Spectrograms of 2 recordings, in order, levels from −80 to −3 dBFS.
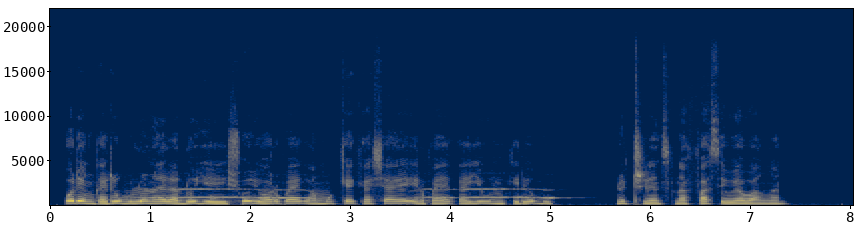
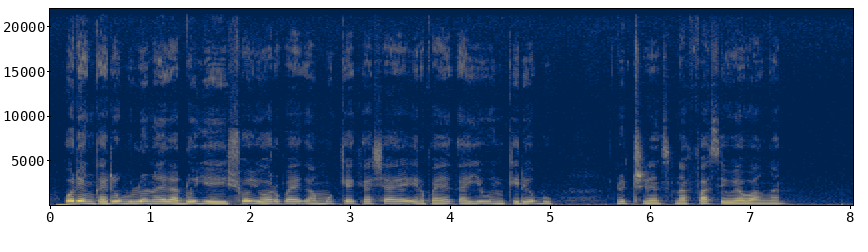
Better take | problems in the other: second | noise reduction (neural mask model RNNoise)

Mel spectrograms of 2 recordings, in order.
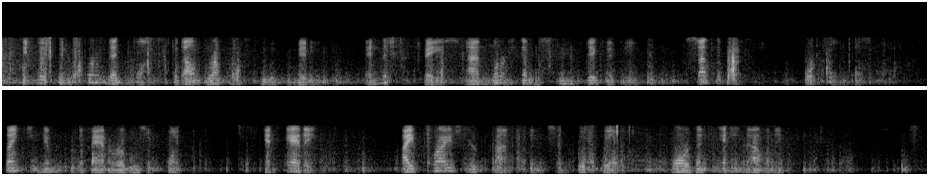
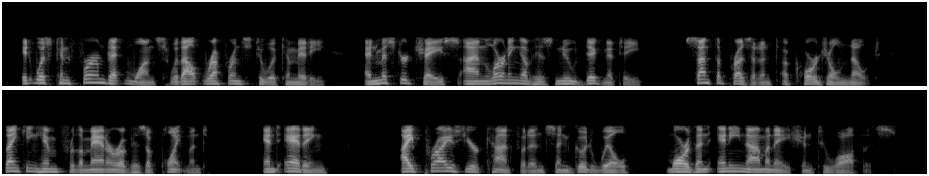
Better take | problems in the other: second | noise reduction (neural mask model RNNoise)

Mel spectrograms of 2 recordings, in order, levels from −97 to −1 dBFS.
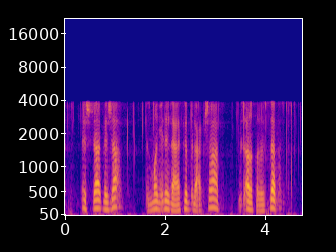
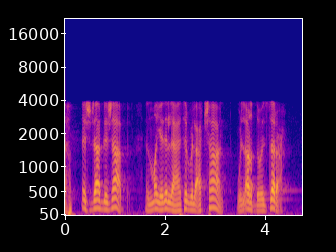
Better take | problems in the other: second | noise reduction (neural separator model SepFormer WHAMR!)

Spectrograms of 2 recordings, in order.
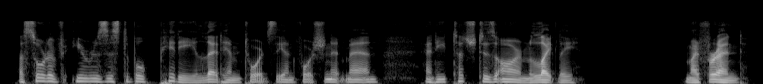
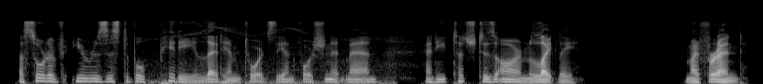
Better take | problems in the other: first | background sound (Bird); 16 dB below the speech

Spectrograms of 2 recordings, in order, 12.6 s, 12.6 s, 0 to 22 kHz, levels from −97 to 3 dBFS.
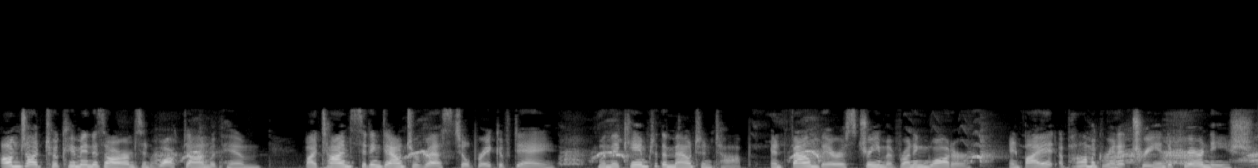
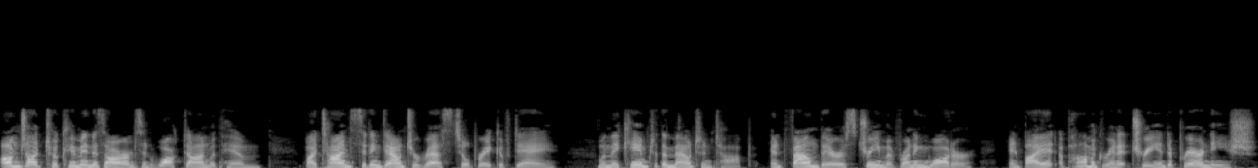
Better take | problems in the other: second | background sound (Bird vocalization, bird call, bird song); 12 dB below the speech

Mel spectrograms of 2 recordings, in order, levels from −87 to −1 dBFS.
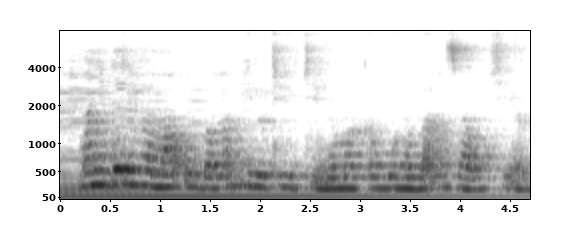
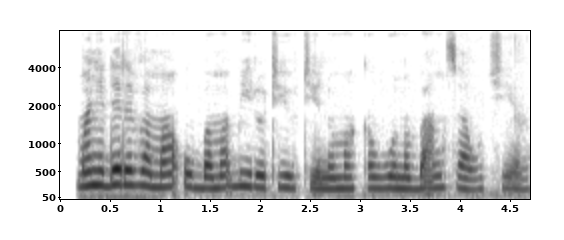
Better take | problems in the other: second | background sound (Bass guitar); 12 dB below the speech // room echo; dies away in 0.7 s

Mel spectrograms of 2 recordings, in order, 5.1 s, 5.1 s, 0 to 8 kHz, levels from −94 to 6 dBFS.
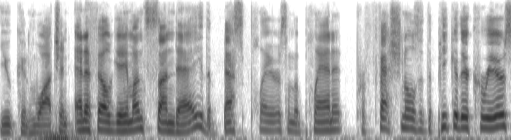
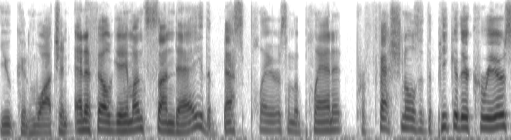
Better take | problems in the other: second | background sound (Purr); 11 dB below the speech

